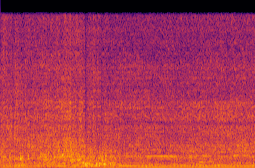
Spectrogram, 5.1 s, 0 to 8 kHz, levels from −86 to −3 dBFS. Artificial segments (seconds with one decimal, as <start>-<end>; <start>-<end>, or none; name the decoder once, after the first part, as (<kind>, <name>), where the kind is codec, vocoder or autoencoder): 0.0-5.1 (codec, SNAC)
